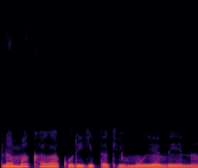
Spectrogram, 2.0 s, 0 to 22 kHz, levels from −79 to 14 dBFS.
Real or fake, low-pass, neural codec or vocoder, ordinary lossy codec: real; 19.8 kHz; none; none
